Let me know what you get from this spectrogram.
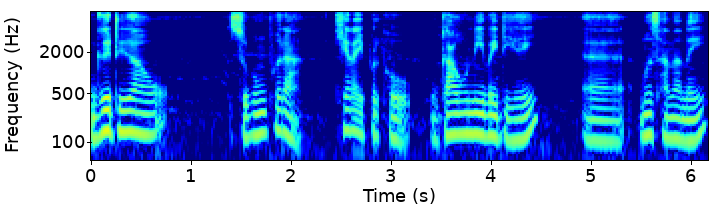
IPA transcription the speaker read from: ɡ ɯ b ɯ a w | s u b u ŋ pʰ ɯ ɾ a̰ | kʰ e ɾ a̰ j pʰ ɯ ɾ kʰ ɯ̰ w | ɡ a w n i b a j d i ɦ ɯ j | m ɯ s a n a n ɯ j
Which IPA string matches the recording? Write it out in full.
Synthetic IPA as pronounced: ɡ ɯ d ɯ a w | s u b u ŋ pʰ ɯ ɾ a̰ | kʰ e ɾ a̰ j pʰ ɯ ɾ kʰ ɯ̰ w | ɡ a w n i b a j d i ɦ ɯ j | m ɯ s a n a n ɯ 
